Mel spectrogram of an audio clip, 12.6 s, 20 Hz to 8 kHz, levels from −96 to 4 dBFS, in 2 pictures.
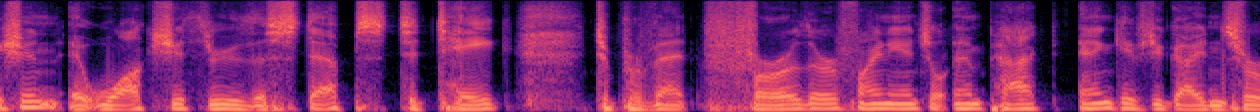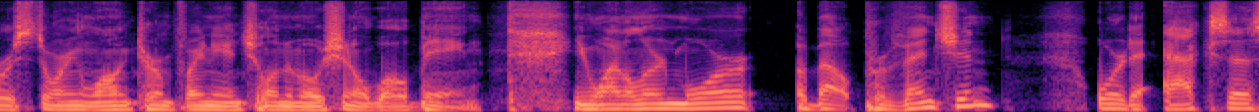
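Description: All the way through, there's gain pumping: the level ducks by something like 10 dB under each loud moment. That's likely a far too hot input being reined in by a fast limiter, which leaves everything squashed, all on top of a call-style band that stops at 8 kHz.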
